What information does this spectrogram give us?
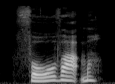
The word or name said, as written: forvarmer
